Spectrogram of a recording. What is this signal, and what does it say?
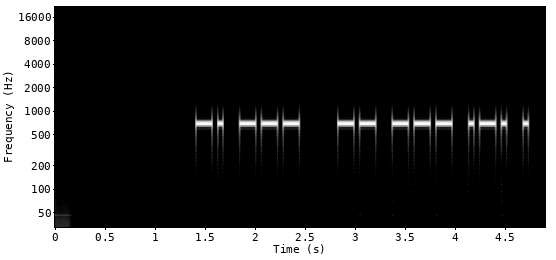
Morse code, heard as a keyed tone, about 21 wpm, 700 Hz. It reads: NO MORE
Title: Sentences from Top 1000 Words - Review Part 2 - 22wpm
